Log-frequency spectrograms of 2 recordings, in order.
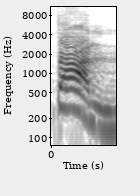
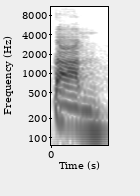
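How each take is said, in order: First: The syllable is said with a falling tone. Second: The syllable is said with a low tone. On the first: "ใส่ไม่โทต้าน" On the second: "ใส่ไม่เอกตาลตาลเสียงเอก"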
